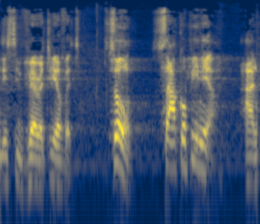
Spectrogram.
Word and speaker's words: sarcopenia: So, sarcopenia and cachexia, all right? That's the pronunciation, all right?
